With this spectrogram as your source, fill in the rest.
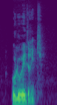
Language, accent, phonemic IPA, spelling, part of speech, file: French, France, /ɔ.lɔ.e.dʁik/, holoédrique, adjective, LL-Q150 (fra)-holoédrique.wav
- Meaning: holohedral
